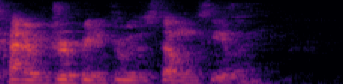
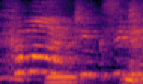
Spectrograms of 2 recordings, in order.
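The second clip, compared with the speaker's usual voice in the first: cartoon voice; 8 dB louder than usual.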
